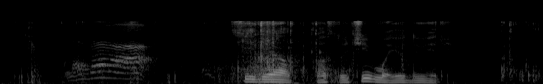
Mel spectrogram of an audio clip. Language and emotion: Russian, neutral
